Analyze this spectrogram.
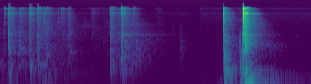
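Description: A few light knocks and rattles, then a wooden front door swinging shut: two thuds about half a second apart, the second the loudest, as the door hits the frame and latches.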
